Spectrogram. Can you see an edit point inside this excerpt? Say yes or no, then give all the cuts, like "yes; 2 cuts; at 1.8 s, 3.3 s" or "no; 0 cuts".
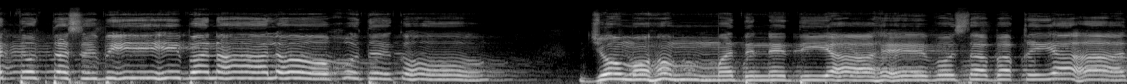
no; 0 cuts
